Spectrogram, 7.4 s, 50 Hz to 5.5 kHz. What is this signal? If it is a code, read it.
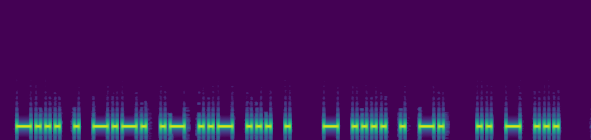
Morse code, heard as a keyed tone, about 20 wpm, 600 Hz. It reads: BECAUSE THEN ITS
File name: cw-books / winnie-the-pooh / winnie-20wpm-page-0011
